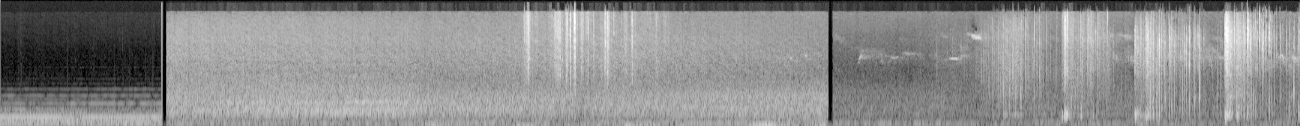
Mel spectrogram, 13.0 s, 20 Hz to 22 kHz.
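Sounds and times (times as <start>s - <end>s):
crunching and crackling: 5.2s - 6.7s, 9.4s - 13.0s.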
